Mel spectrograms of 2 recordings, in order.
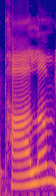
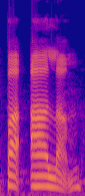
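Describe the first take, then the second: First: The two vowels blend into one long vowel. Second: The two vowels are said as separate syllables. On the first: The speaker calls it wrong. "you wouldn't say pa'alam" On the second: The speaker calls it right. "you would say ba'alam"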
